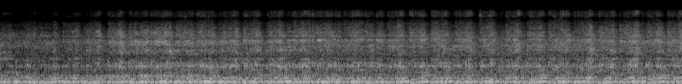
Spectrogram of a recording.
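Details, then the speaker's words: Tahoe V8 with performance cam and high-volume oil pump idling with a deep, loping, choppy beat a couple of times a second; otherwise smooth with good oil pressure, normal for the cam. "Idles really smooth. I mean, you can feel it has a cam. It's choppy, but good oil pressure."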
